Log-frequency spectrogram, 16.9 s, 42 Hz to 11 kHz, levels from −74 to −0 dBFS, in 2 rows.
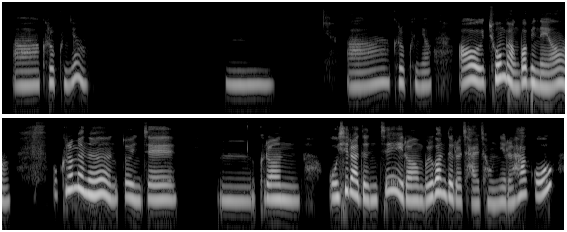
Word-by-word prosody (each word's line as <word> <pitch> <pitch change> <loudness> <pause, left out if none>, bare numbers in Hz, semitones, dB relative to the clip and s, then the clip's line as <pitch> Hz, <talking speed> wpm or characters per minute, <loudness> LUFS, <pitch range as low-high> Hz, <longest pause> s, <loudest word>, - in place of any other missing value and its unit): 아 180 +1 -6
그렇군요. 200 +2 -6 2.1
음. 185 0 -9 1.1
아 180 +5 -7
그렇군요. 180 -3 -8 0.4
어우 215 0 +3
좋은 250 +5 +3
방법이네요. 185 -3 +1 0.6
어 250 - -12
그러면은 260 - +4
또 220 -1 0
인제 195 +1 0 0.7
음 185 -1 -6 0.2
그런 200 -2 0 0.4
옷이라든지 220 +3 +3
이런 185 -3 +1
물건들을 215 -2 +3
잘 165 -1 -6
정리를 165 0 -6
하고 250 - +1
195 Hz, 170 characters per minute, -28 LUFS, 185-225 Hz, 2.1 s, 그러면은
